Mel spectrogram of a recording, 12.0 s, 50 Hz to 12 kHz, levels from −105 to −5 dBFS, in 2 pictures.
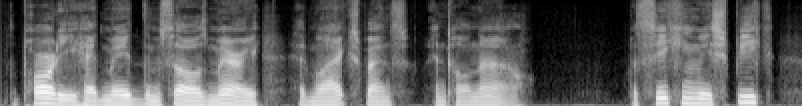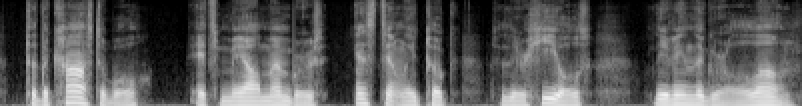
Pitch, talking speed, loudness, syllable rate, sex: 125 Hz, 150 wpm, -19 LUFS, 4.9 syllables/s, male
